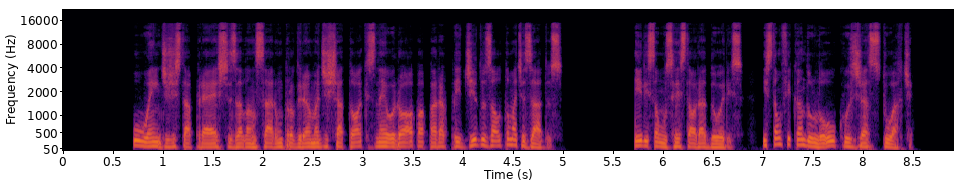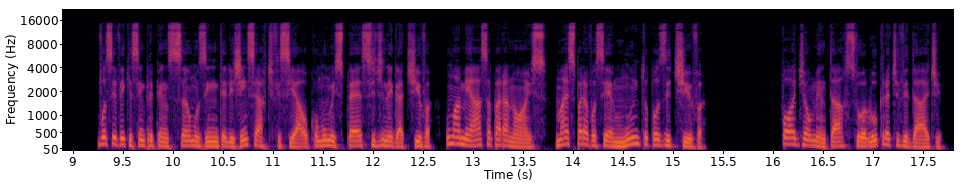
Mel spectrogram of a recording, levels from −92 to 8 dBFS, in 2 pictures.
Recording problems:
uneven, jittery; strongly; from 0.5 to 17 s

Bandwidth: 14.5 kHz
